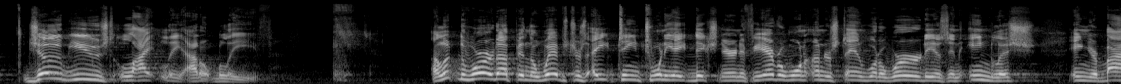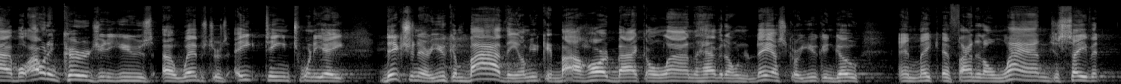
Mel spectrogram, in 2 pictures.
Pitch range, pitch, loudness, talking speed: 165-205 Hz, 185 Hz, -21 LUFS, 195 wpm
